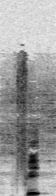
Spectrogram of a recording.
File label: "fi7", Biak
